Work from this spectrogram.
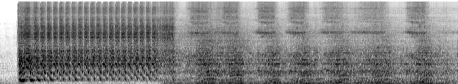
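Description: Car with a French Solex carburettor cranks with a fast, even starter whir for about three seconds, then catches and settles into a rough, uneven idle with pulsing exhaust, loud and close.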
